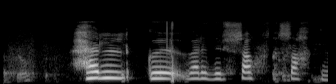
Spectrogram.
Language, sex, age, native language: Icelandic, male, 9, Icelandic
